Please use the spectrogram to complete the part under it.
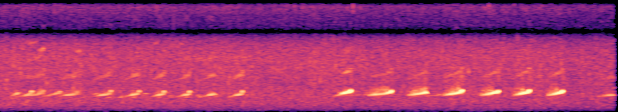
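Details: Male Kajika frog calling from a streamside rock in rural Hofu, Yamaguchi, Japan, in May; softer repeated rising notes build into about eight loud, clear upslurred whistles spaced roughly a third of a second apart, stream murmuring behind.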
